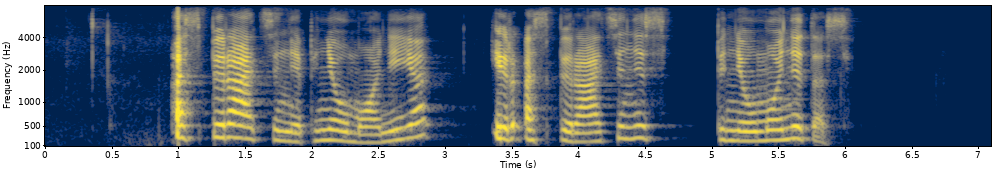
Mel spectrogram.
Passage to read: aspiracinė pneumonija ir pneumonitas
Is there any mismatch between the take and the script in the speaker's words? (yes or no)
yes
